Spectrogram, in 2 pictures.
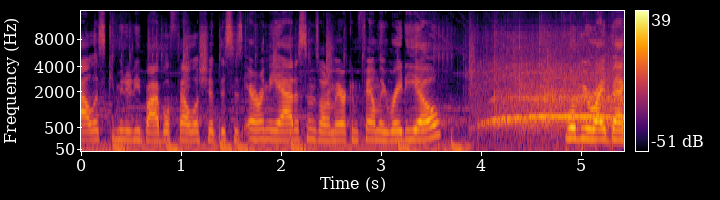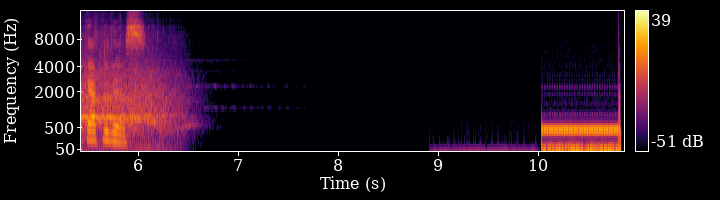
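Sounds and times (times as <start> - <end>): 
speech: 0.0 - 4.2, 4.8 - 6.0
telephone ringing with a steady electronic tone: 10.0 - 10.8.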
